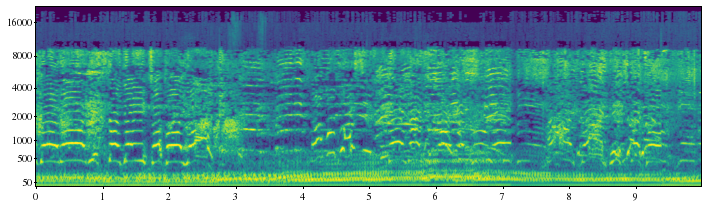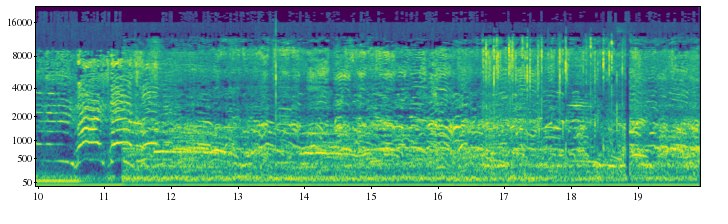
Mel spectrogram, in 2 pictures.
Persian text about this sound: بنابر ویدیوهای دریافتی، نقاطی از شهر اصفهان نیز شاهد راهپیماهای اعتراض‌آمیز که مردم معترض شعارهای ضد حکومتی سر می‌دادند بود. جمهوری اعدامی، بوق بزن، خامنه‌ای بی‌ریشه، خیزش ادامه داره.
